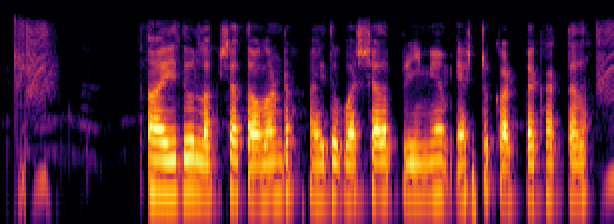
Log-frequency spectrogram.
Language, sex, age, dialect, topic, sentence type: Kannada, male, 25-30, Northeastern, banking, question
